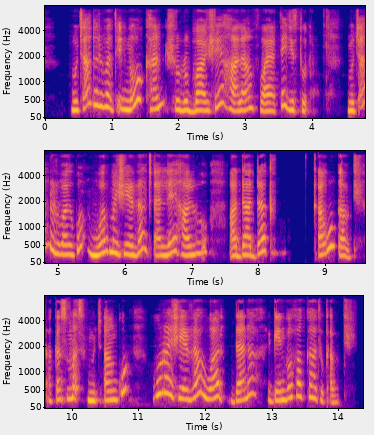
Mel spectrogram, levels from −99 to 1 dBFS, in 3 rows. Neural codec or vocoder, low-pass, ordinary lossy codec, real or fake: codec, 16 kHz, 2 kbps, FunCodec, trained on LibriTTS, 25 frames a second; 7.2 kHz; AAC, 32 kbps; fake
